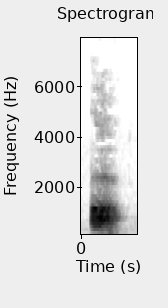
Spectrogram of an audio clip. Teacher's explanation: मध्य स्वर में हमारी जीभ का मध्य हिस्सा काम करता है। जैसे बात करें आ, तो जब हम आ बोलते हैं तो हमारे जीभ का जो मध्य हिस्सा होता है वो काम करता है।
